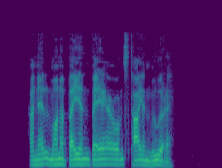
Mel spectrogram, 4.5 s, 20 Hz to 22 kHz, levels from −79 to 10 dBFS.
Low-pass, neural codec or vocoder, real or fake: 9.9 kHz; codec, 16 kHz in and 24 kHz out, 1.1 kbps, FireRedTTS-2 codec; fake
